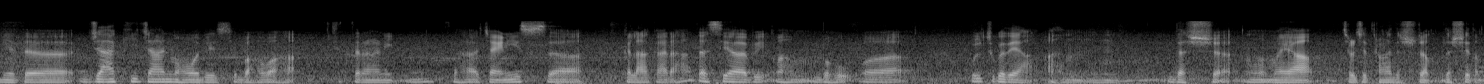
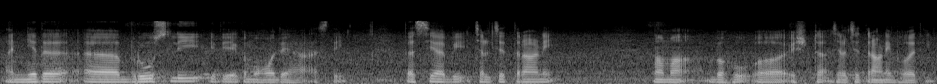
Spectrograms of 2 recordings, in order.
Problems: constant background noise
